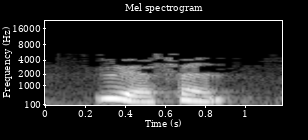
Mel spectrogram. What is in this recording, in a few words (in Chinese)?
"月份", cmn; chinese-flashcards; hsk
